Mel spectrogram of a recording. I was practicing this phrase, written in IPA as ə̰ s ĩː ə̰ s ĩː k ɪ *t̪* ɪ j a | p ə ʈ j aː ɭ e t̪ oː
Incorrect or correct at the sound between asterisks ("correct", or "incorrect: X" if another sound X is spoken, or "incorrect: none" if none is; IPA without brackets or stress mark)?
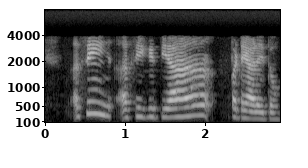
correct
